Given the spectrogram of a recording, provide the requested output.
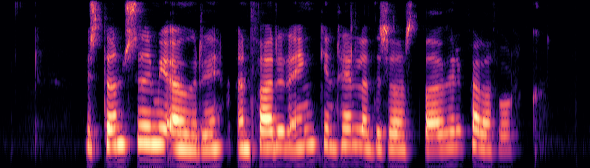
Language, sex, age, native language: Icelandic, female, 20-29, Icelandic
